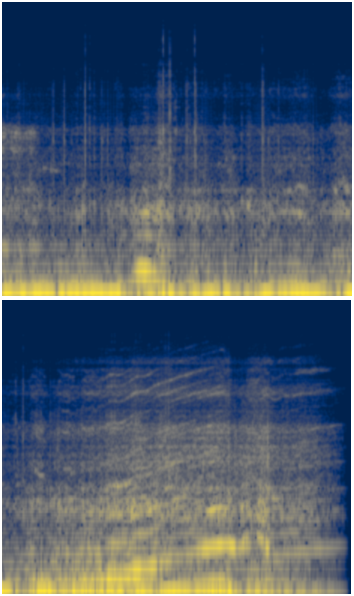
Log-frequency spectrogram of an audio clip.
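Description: On-board sound of a Sebring Sprite race car's engine at speed, the note climbing steadily over a couple of seconds as the car accelerates. The sound cuts off abruptly near the end.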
